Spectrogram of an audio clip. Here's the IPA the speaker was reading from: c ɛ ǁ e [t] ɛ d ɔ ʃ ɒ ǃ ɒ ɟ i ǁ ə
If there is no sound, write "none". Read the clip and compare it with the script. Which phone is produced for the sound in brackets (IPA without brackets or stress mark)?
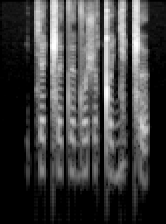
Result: t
